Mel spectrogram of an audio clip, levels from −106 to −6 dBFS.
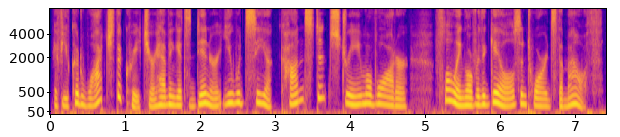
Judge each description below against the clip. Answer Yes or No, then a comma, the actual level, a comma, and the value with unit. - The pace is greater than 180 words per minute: Yes, average, 200 wpm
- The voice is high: Yes, high, 195 Hz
